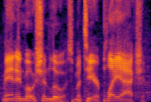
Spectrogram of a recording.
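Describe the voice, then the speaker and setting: A man's voice: on the high side, brisk, crowd noise. A man with an American accent calling football play-by-play on radio in clipped short phrases. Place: stadium broadcast booth. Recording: live radio sportscast with faint noise.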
